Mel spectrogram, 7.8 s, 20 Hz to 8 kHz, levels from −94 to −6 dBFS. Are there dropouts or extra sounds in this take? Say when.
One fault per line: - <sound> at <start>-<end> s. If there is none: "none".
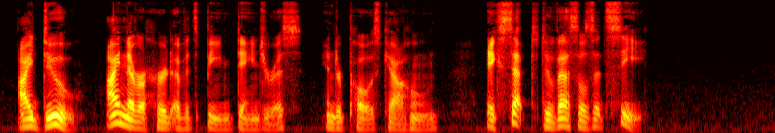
none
